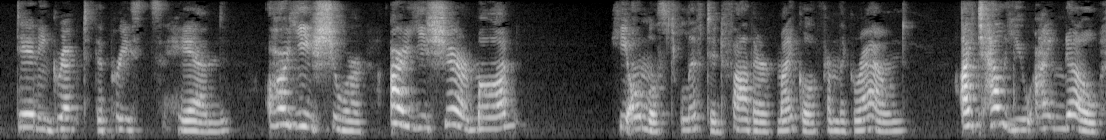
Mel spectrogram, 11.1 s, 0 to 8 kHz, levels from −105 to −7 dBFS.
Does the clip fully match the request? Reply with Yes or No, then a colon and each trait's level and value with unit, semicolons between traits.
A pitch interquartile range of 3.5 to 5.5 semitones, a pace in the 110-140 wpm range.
Yes: average, 4.5 semitones; slow, 135 wpm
